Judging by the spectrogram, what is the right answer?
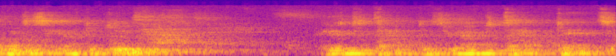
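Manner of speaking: soft whisper spoken close into the microphone. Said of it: "We're, uh, whispering into the microphone".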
